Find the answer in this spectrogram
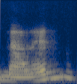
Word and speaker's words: melon: Cuando una palabra acaba en ON, se pronuncia en.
